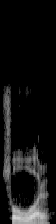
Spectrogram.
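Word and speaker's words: 首尔: 쇼우얼. 서울을 중국 발음으로는 쇼우얼 이렇게 합니다.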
